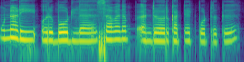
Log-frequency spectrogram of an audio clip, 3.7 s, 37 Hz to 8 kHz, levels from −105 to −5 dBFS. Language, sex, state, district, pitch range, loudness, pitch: Tamil, female, Tamil Nadu, Nilgiris, 230-265 Hz, -15 LUFS, 245 Hz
